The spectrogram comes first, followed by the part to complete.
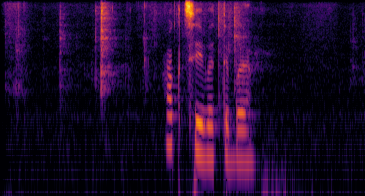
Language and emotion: Russian, neutral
